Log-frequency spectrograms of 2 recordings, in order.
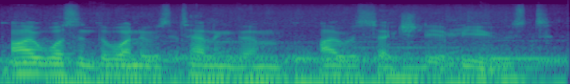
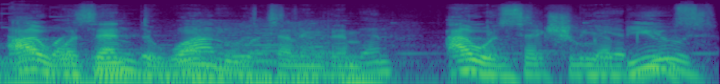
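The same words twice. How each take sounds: First: Plain English accent with ordinary, even stress. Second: French-tinged accent, with heavy stress on 'them'. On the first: "rather than saying" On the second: "he's putting the stress where I wouldn't put the stress. So he's saying"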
